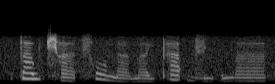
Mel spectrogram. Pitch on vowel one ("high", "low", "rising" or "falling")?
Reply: high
